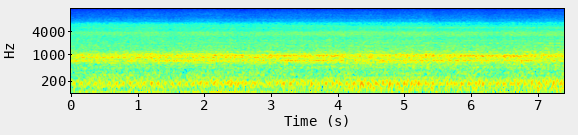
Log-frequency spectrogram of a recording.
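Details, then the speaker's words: 2013 Mercedes GL550 after a failed alternator's voltage regulator was replaced, no codes and no bad-battery warning: smooth, even low idle with a steady rumble and no knocks, misses or whine; normal idle, believed fixed. "So I believe we fixed it, guys."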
